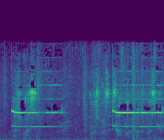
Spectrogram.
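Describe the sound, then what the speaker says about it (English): A smoke detector signalling a trouble fault gives two high, thin electronic tones, each held about a second, separated by a pause, fairly faint under indoor room noise. "problem with my smoke detector"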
